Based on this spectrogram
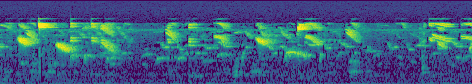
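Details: A free-flying (loose) female Green-winged Saltator, described as soliciting mating, gives bursts of high, sharp chirps and short slurred notes, repeated in quick groups every second or two against a quiet background.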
